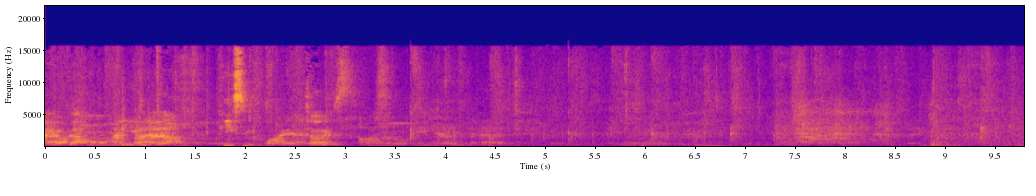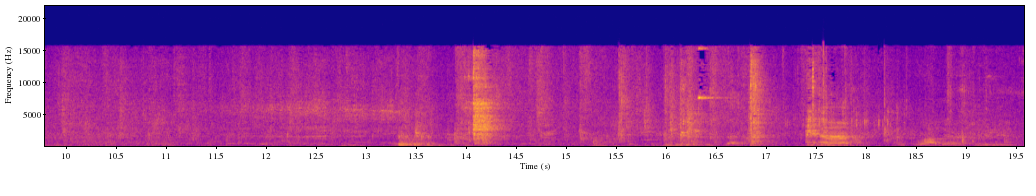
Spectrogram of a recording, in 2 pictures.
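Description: Wheelchair wheels roll over a tiled floor.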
